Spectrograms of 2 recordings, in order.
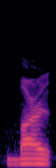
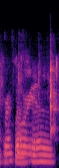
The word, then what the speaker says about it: Brazoria: We have Barzolia. Is that how you say that? Barzoria. Sorry, guys. Brazoria County. I know it's a county. I just want to make sure I was saying it right. Yeah, Brazoria.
